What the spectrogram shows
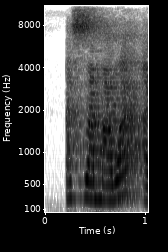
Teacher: Khalaqis samawati, as-samawat alif lam samsiyah, sebab alif lam bertemu huruf alif lam samsiyah yaitu sin. Cara membacanya alif lam wajib diidghamkan atau dimasukkan dalam huruf sin.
